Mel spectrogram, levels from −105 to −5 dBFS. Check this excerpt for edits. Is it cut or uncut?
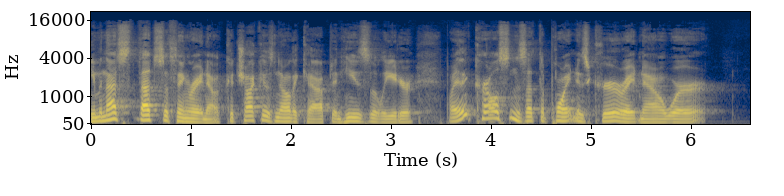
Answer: uncut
